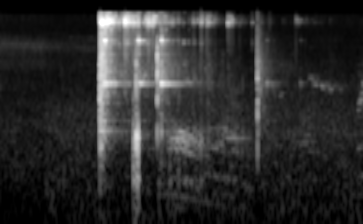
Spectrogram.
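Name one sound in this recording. A flying disc strikes metal chains, which jingle and rattle.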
